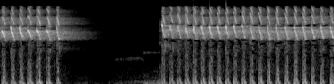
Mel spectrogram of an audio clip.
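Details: Racket-tailed Treepie, a loud songbird that tries to outsing other birds, recorded as tutor song: a quick burst of high notes, a pause, then a steady fast rattle.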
